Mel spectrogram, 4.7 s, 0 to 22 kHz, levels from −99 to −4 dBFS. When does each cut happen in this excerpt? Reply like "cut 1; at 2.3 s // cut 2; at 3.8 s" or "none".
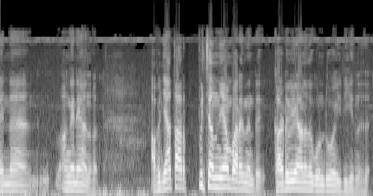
none

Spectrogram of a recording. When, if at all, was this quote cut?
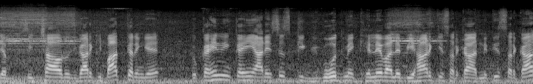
none

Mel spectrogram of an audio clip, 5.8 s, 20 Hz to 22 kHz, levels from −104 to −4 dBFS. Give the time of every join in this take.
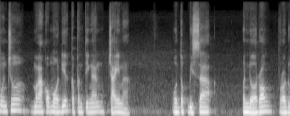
none

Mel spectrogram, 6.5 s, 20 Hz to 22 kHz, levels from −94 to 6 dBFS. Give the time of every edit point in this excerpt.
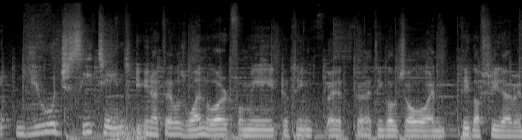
cut 1; at 1.7 s // cut 2; at 5.6 s

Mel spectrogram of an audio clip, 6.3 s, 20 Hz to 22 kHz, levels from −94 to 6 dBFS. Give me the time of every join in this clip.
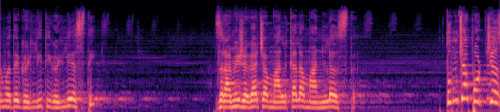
none

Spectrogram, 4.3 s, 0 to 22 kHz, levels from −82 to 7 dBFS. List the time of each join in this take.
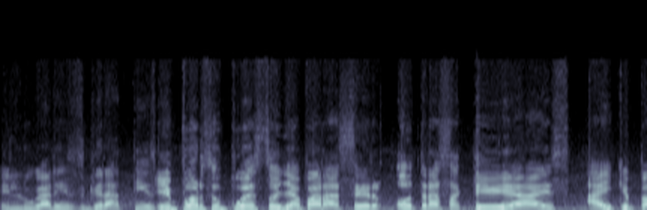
cut 1; at 1.0 s // cut 2; at 2.0 s

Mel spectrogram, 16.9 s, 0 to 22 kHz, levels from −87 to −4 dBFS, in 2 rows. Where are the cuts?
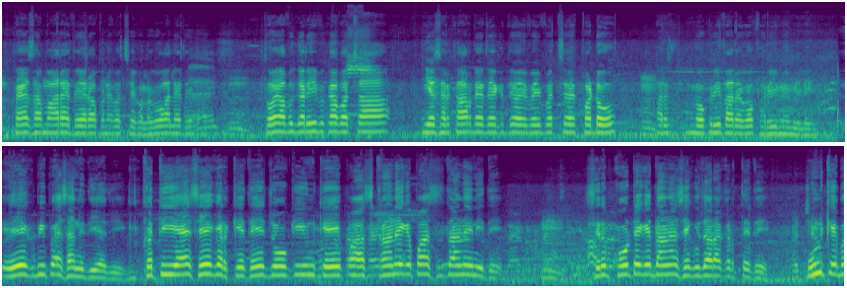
cut 1; at 8.3 s

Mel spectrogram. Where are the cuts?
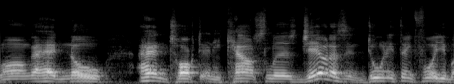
none

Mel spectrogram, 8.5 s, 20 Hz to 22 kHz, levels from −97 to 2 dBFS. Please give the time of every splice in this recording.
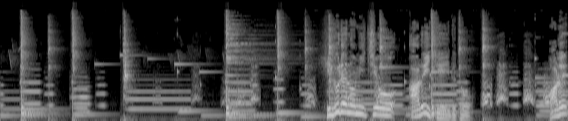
cut 1; at 1.8 s

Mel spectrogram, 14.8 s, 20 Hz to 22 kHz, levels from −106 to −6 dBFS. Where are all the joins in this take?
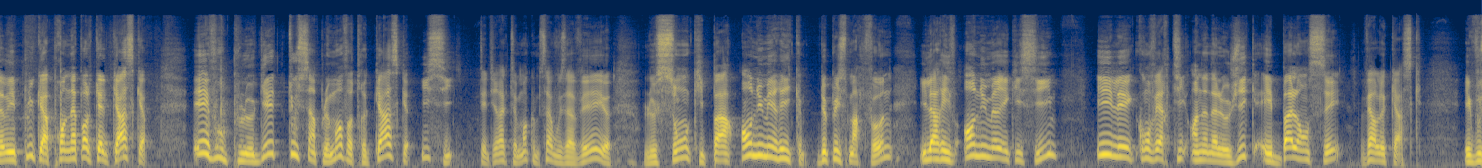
cut 1; at 1.7 s // cut 2; at 4.9 s

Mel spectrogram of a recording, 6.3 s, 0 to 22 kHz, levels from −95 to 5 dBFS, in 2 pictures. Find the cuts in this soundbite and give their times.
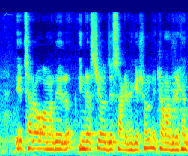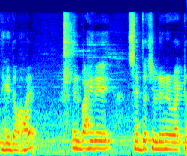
none

